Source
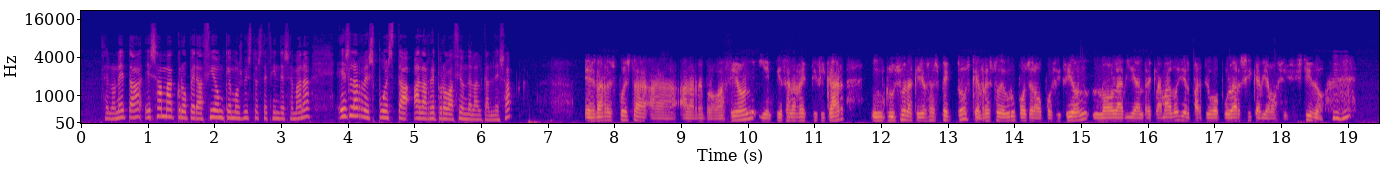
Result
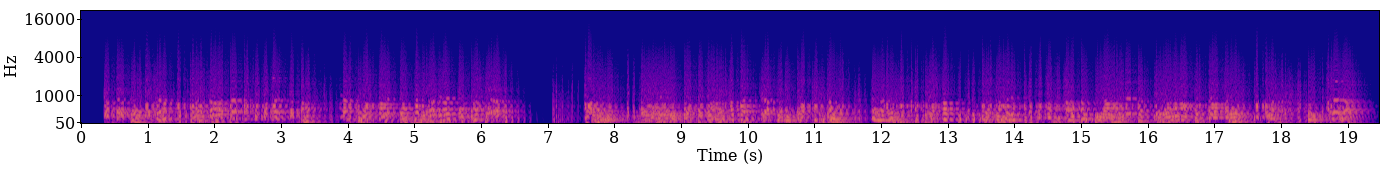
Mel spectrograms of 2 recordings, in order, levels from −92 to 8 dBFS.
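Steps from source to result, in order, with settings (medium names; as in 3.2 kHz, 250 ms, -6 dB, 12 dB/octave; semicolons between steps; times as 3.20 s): elliptic band-pass 140–2100 Hz, stop band 40 dB; spectral gate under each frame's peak -10 dB weak; bass shelf 370 Hz +2 dB; in parallel at +1 dB: compressor with a negative ratio -46 dBFS, ratio -0.5; on the sum: sample-and-hold 35×; loudest bins only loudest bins 8; crossover distortion -58.5 dBFS; trance gate "xxxx.x.x" 141 bpm -24 dB; on a send: feedback delay 90 ms, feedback 38%, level -10 dB; on the sum: three bands compressed up and down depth 40%; trim +7 dB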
